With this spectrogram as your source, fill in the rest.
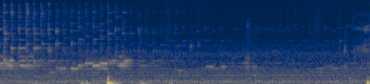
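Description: A phone ringtone plays softly as a repeating melodic chime pattern in a quiet room, faint and steady, with a couple of brief handling thumps.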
